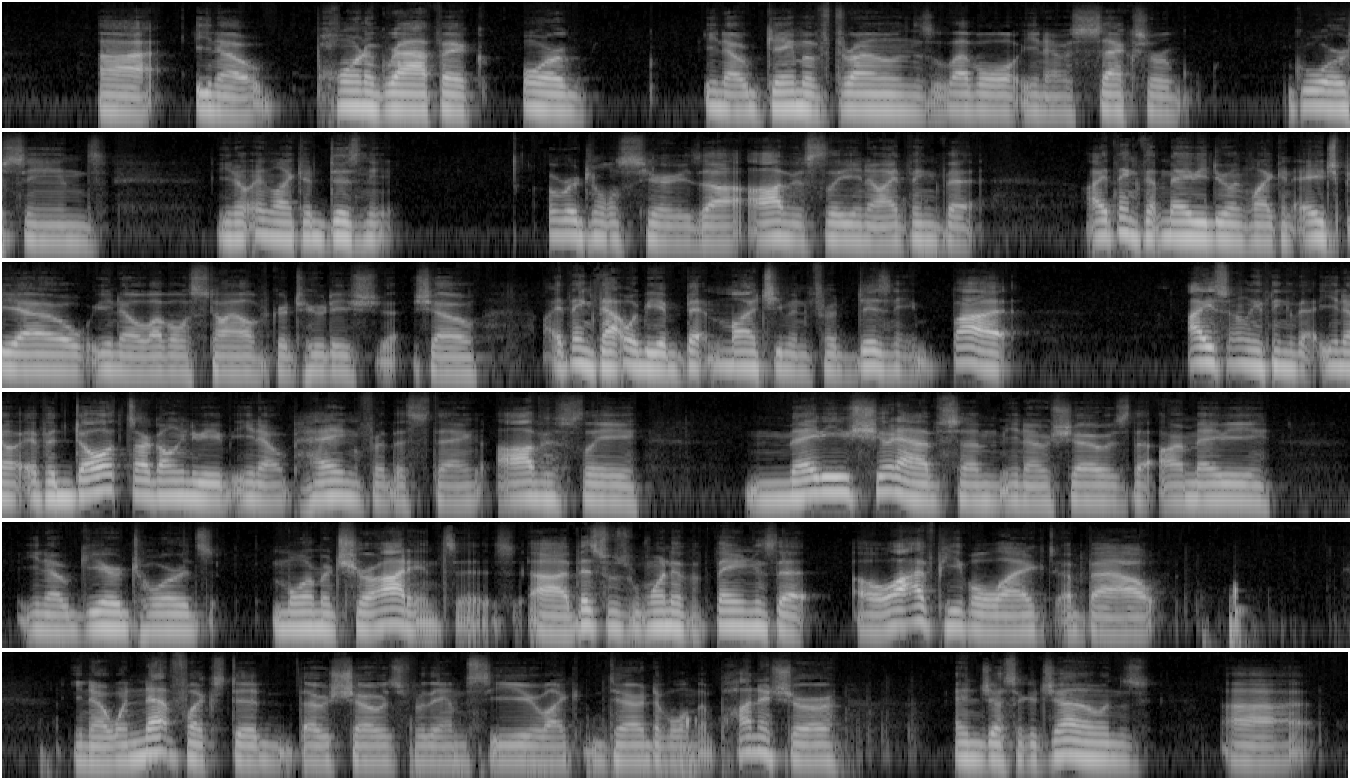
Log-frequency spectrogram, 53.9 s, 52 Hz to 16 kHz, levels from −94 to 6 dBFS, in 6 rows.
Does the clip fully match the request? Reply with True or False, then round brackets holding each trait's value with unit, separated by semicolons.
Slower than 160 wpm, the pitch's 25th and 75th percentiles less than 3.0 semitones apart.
True (145 wpm; 2.5 semitones)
